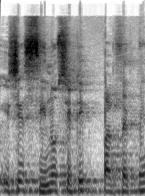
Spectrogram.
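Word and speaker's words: coenocytic: से अधिक हो दो से अधिक हो उसे सीनो सिटिक या साइट सीनो सिटिक स्पेलिंग हो जाएगा सीनो सिटिक का सी ओ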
